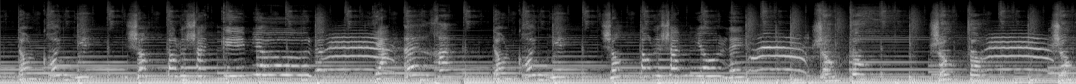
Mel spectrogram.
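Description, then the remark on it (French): Repeated meowing cries rise and fall over a loud, steady musical backing, several drawn-out meows following one another through the whole stretch. “Y a un rat dans le grenier, j'entends le chat qui miaule.”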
